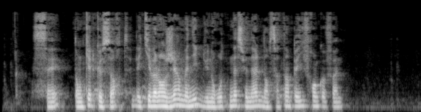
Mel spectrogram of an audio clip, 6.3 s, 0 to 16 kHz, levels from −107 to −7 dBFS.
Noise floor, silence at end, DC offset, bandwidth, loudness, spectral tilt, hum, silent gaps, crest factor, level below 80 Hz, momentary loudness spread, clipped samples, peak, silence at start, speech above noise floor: -73 dBFS; 1.2 s; under 0.1%; 11.5 kHz; -25 LUFS; -6.5 dB/octave; none; none; 22 dB; -60 dBFS; 13 LU; under 0.1%; -4 dBFS; 0.5 s; 48 dB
